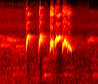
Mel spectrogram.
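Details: A single phrase of red-whiskered bulbul morning song in the old-forest double-note style. Two rising whistled notes lead into a rolling, slurred flourish that drops in pitch at the end.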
